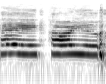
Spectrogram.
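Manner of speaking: high pitch with a stretched, drawn-out hey. Speaker doing a card reading imitates the spirit voice she hears: Cat voice. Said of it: "she would talk like this".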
